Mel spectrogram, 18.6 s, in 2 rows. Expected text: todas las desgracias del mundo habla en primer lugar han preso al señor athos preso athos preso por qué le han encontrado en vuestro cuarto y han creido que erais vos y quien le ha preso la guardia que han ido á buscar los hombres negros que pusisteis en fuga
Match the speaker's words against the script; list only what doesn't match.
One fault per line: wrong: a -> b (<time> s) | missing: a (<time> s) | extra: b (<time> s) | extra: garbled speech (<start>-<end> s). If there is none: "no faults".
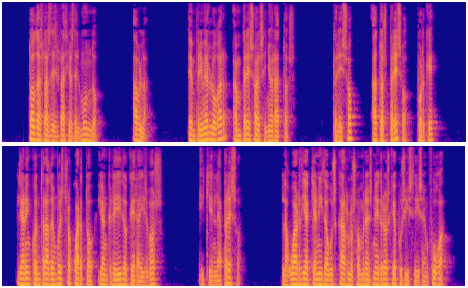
no faults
